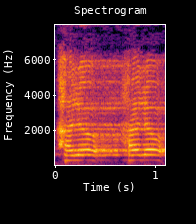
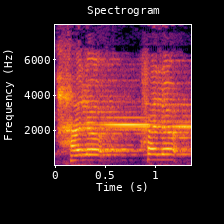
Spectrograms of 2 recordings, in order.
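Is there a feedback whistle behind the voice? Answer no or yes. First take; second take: no; yes. First: The voice sounds clean with no feedback whistle. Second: A loud feedback whistle sounds behind the voice. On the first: The speaker calls it right. "ഇപ്പോൾ വിസിലടി ഇല്ല" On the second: The speaker calls it wrong. "പൊത്തി പിടിച്ചു പറയുമ്പോൾ ... ഇപ്പോൾ വിസിലടിക്കുന്നുണ്ട്"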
